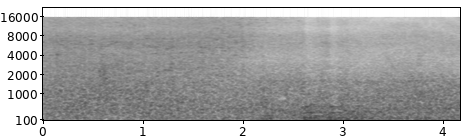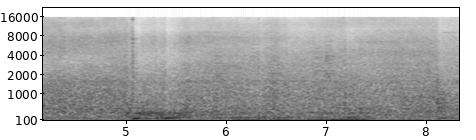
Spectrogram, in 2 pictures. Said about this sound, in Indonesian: nah dan sekarang mesin yang akan bekerja untuk mencampur.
